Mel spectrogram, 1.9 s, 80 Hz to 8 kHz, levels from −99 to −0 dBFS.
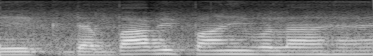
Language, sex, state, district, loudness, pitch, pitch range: Maithili, female, Bihar, Samastipur, -16 LUFS, 180 Hz, 160-185 Hz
